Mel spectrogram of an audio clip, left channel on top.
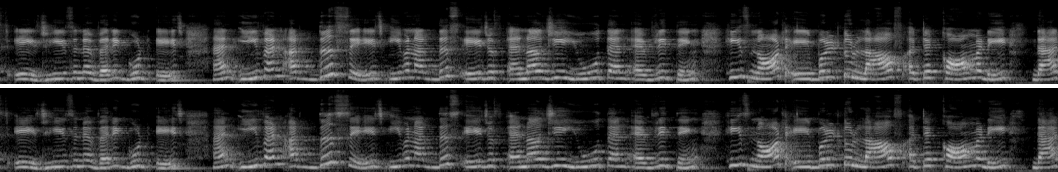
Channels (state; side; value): normal; both; correlation 0.24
